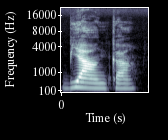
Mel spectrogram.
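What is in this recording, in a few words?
"bianca", lingua sarda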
